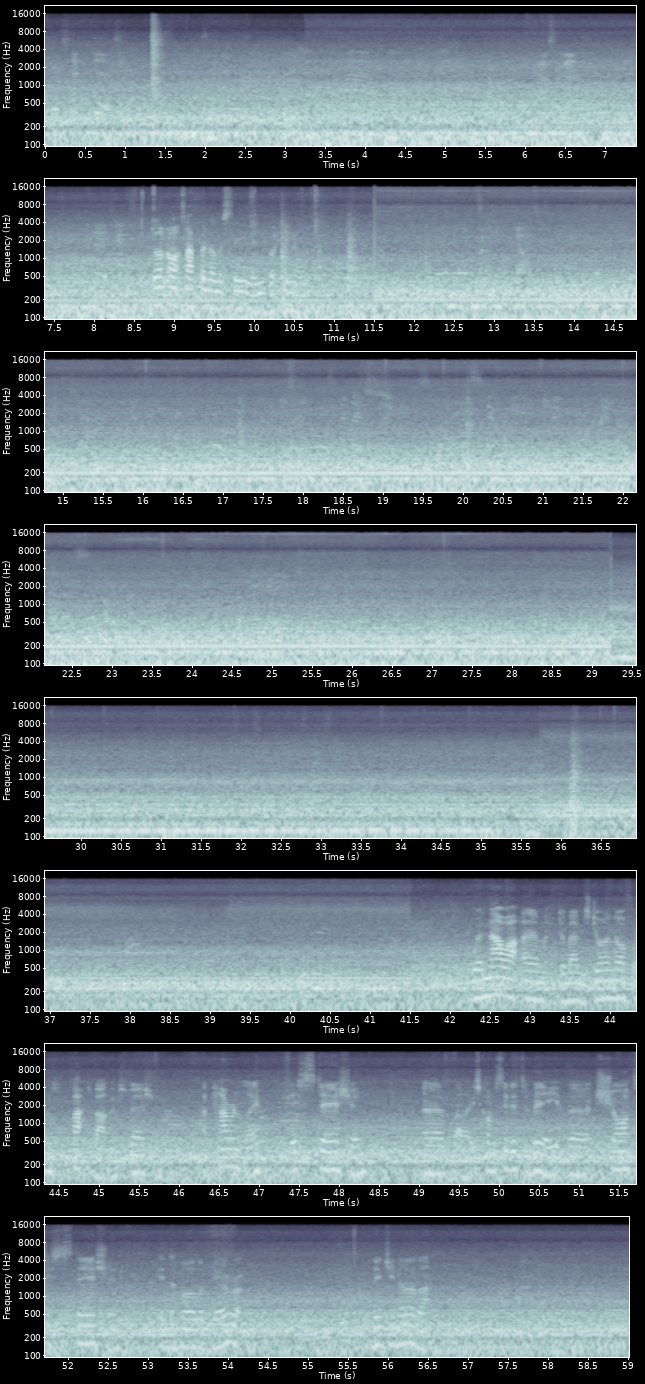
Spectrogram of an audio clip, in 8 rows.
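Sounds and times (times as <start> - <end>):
train wheels rumbling on track: 0.0 - 51.8
diesel engine droning: 0.0 - 59.0.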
